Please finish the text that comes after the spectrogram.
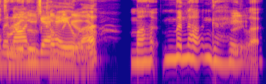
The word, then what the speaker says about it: Monongahela: Now that you say that, I look at it and it's like, well, that's exactly how it's spelled. So Monongahela. Monongahela. Yes. So all three of those come together. Monongahela.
